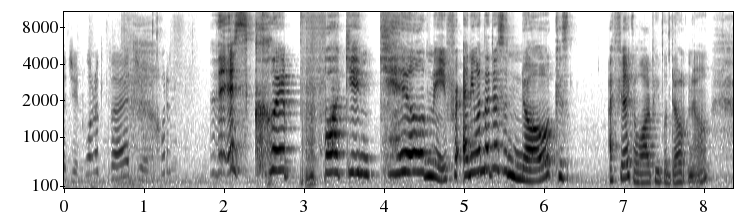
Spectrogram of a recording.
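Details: Adult woman speaking; normal speech.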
